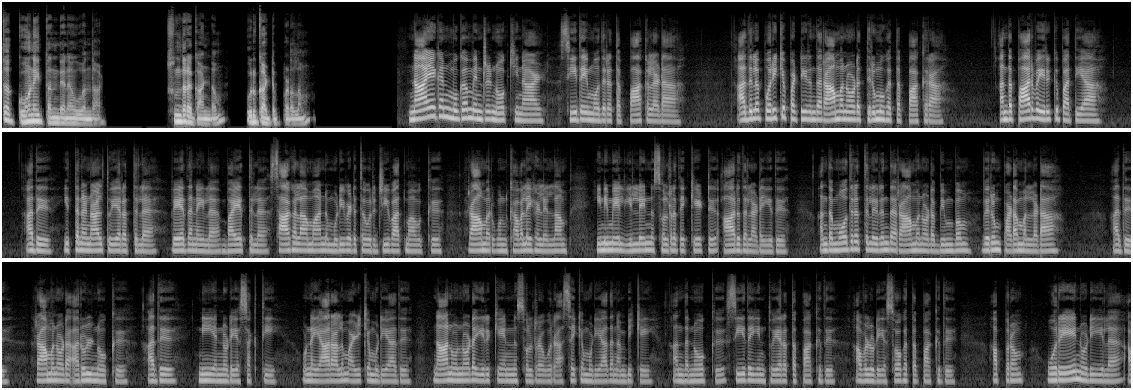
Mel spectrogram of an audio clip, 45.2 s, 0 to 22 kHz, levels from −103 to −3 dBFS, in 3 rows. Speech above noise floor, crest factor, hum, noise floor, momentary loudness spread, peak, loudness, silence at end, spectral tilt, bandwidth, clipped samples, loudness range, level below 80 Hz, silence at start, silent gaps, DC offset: over 58 dB; 24 dB; none; under -90 dBFS; 15 LU; -8 dBFS; -32 LUFS; 0 s; -5 dB/octave; 15.5 kHz; under 0.1%; 9 LU; -76 dBFS; 0 s; 1.86-1.92 s, 5.19-5.26 s; under 0.1%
